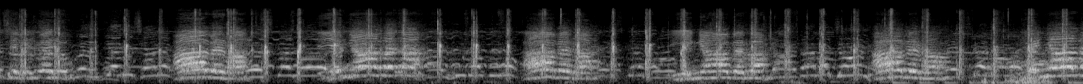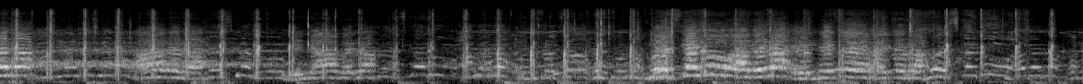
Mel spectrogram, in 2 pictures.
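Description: A crowd singing and chanting together in many voices, with steady rhythmic hand clapping throughout.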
